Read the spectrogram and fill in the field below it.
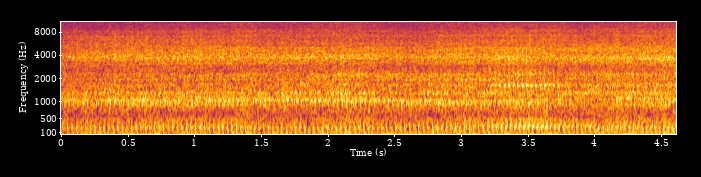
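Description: Engine of a 2019 KTM 690 SMC R motorcycle running loud and steady, a constant close drone with no pauses or talking.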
